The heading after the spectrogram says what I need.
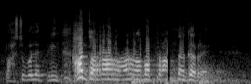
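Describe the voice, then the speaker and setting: Male pastor, animated sermon delivery, lively and theatrical, reverberant hall sound. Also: high voice, a little hiss or hum. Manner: animated preaching mixing Hindi and English, acting out voices.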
